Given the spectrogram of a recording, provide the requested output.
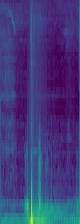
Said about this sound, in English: Banging the table. I'm upset right now.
